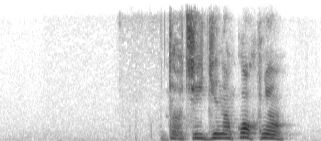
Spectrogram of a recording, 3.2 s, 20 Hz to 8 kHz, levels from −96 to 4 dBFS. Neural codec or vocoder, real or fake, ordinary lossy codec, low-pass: none; real; Opus, 32 kbps; 7.2 kHz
